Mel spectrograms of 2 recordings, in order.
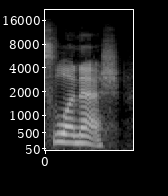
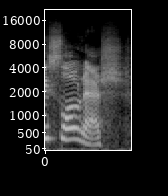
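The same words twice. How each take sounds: First: Said in the usual way. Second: Slaanesh imitated with a long O in the first syllable; mispronounced name. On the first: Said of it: "It's Slaanesh". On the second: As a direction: say Slaanesh with an OH, "SLOW-nesh". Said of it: "Why is he saying it like that?".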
